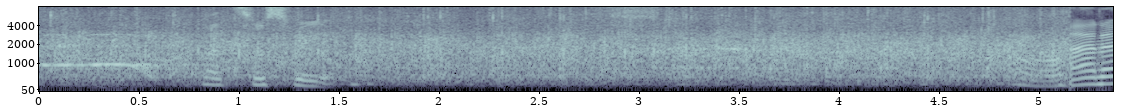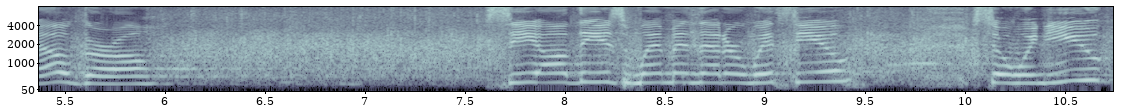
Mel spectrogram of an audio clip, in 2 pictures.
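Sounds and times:
audience applause at a talk on women in sports: 0.0s - 10.7s
speech: 0.2s - 1.7s, 5.1s - 6.1s, 7.6s - 10.7s.

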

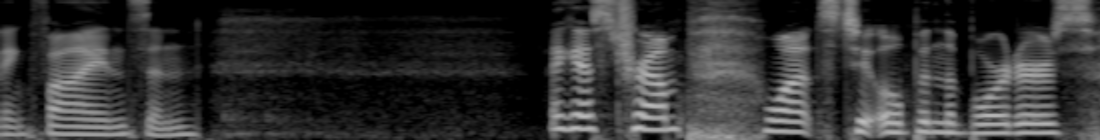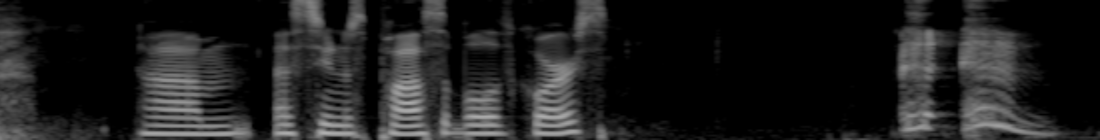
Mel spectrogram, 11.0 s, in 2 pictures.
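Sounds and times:
speech: 0.0s - 1.3s, 2.8s - 8.6s, 10.0s - 10.2s
person coughing after saliva went down the wrong way: 10.0s - 10.9s.

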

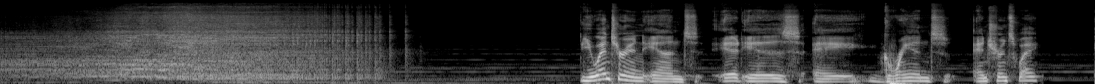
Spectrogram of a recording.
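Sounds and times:
large door opening with long creak: 0.0s - 5.1s
speech: 5.8s - 10.9s.

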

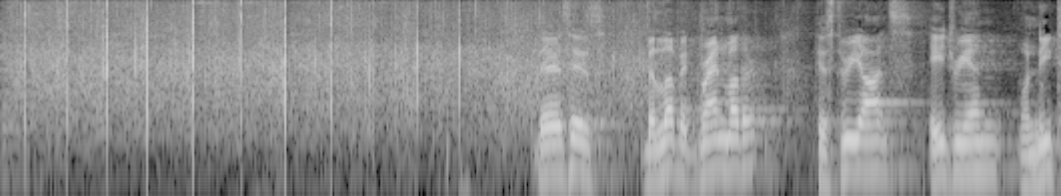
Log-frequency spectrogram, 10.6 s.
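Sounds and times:
audience applause: 0.0s - 7.2s
speech: 5.4s - 10.6s.

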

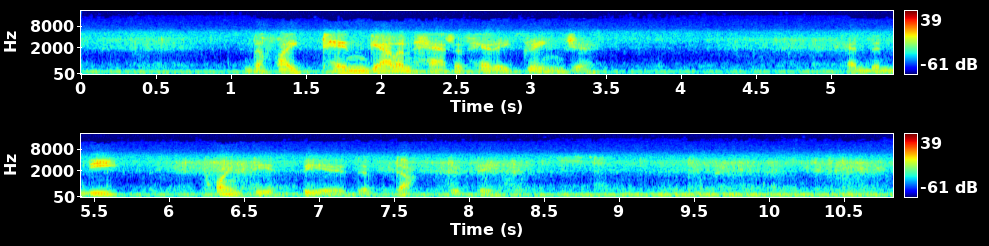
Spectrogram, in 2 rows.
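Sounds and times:
motorboat engine droning on the water: 0.0s - 10.8s
speech: 1.1s - 3.6s, 5.1s - 8.5s.

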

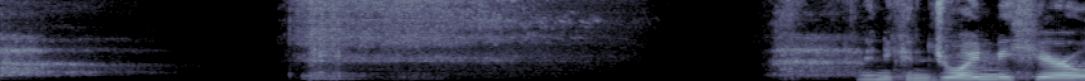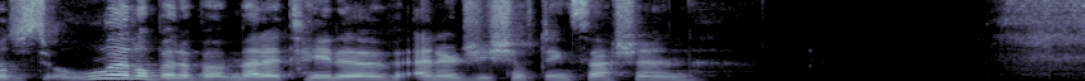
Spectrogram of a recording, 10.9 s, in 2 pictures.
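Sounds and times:
deep breath: 0.0s - 4.3s, 10.4s - 10.8s
speech: 4.3s - 9.0s.

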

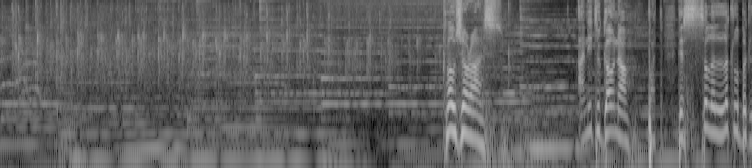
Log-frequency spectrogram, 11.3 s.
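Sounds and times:
audience clapping: 0.0s - 8.4s
low keyboard or organ chords: 0.0s - 11.2s
speech: 6.7s - 7.6s, 8.8s - 9.6s, 10.2s - 11.2s.

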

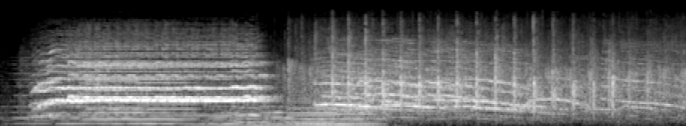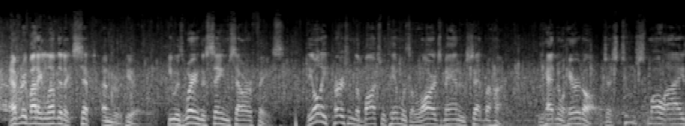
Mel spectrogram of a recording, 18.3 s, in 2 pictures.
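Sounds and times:
sustained musical chord: 0.0s - 6.3s, 14.4s - 18.2s
theater audience clapping and cheering: 0.4s - 18.2s
speech: 9.5s - 18.2s.

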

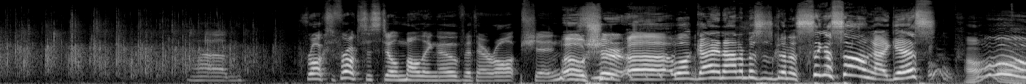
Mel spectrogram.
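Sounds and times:
soft scattered clapping from a small group: 0.0s - 3.1s
speech: 1.9s - 10.2s.

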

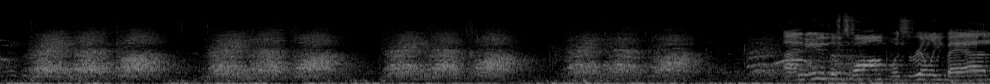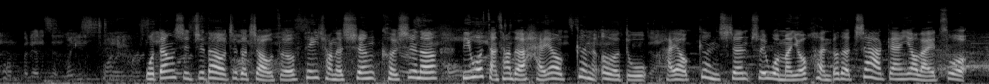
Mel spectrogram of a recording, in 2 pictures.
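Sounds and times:
crowd chanting a slogan: 0.0s - 7.9s
speech: 8.4s - 19.7s.

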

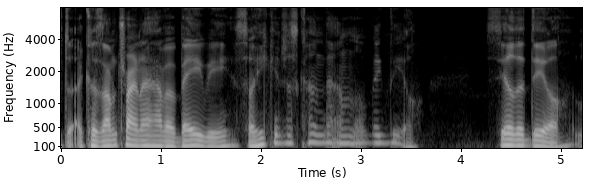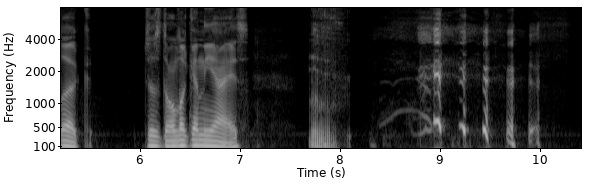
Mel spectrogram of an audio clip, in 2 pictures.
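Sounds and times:
speech: 0.0s - 3.6s, 4.3s - 8.1s, 9.7s - 10.0s
person burping: 7.7s - 8.2s.

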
